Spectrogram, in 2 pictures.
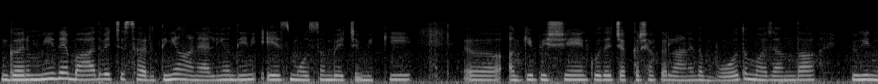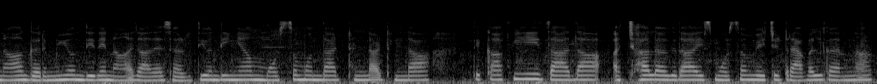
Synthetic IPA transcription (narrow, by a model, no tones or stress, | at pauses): ɡəɾmiːd̪eːbaːd̪ʋɪt͡ʃsəɾd̪ijãːnaːlij̃ːɦʊ̃nd̪ijãːnɪsmɔːsəmʋɪt͡ʃmɪkiː | əɡːeːpɪʃʰẽːkʊd̪eːt͡ʃəkːəɾʃəkəɾlaːɽ̃eːt̪ãːbɔːt̪məd͡ʒãːnd̪aː | kjõːkinãːɡəɾmiːɦʊ̃nd̪iːt̪eːnãːlzjaːd̪aːsəɾd̪iːɦʊ̃nd̪iːjãːmɔːsəmɦʊ̃nd̪aːʈʰəɳɖa̰ːʈʰəɳɖaː | t̪eːkaːfʰiːzjaːd̪aːətːʃʰaːləɡd̪aːɪsmɔːsəmʋɪt͡ʃʈɾɛːʋəlkəɾnaː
